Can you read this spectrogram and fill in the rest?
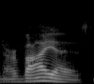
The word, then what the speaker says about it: Narvaez: I think I'm saying that right. – Narvaez, I think. – Narvaez, thank you.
